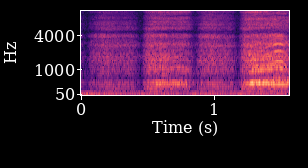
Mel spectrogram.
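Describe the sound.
A voice imitates frightened, heavy gasping breaths, the way a film character breathes when an alien is there: three quick, noisy breaths in rapid succession, fairly loud, the last one the strongest, with no talking.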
